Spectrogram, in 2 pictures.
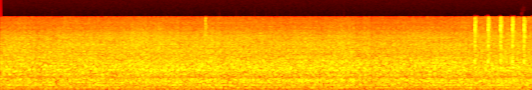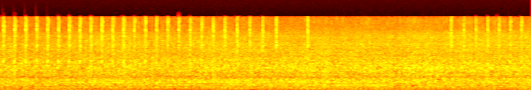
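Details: Engine at cold idle: fast, light ticking about five a second, coming and going; owner suspects the cabin fan or heating system, not confirmed.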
